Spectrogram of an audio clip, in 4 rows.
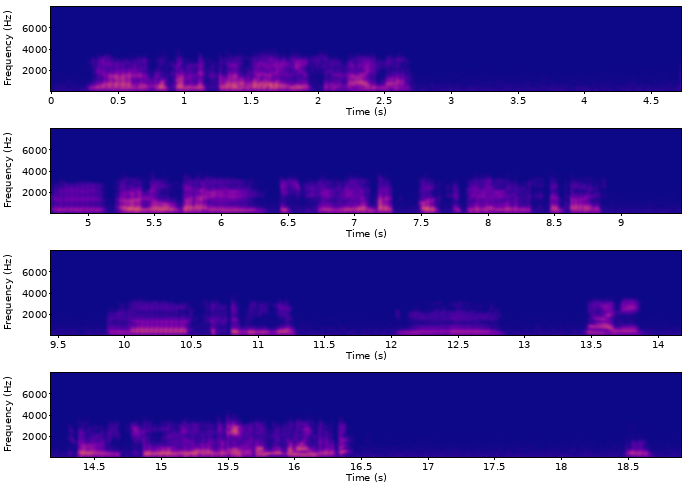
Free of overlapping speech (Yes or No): No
